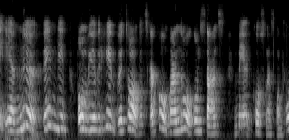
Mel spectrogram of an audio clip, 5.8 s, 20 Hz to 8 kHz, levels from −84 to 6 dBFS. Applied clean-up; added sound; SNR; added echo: neural mask model DeepFilterNet 3.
